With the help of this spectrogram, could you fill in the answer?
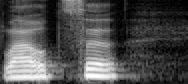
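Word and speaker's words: Laozi: And like Lao Tzu, Zhuangzi, it's actually pronounced Lao Tzu and Zhuangzi. They added that little Z-I.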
